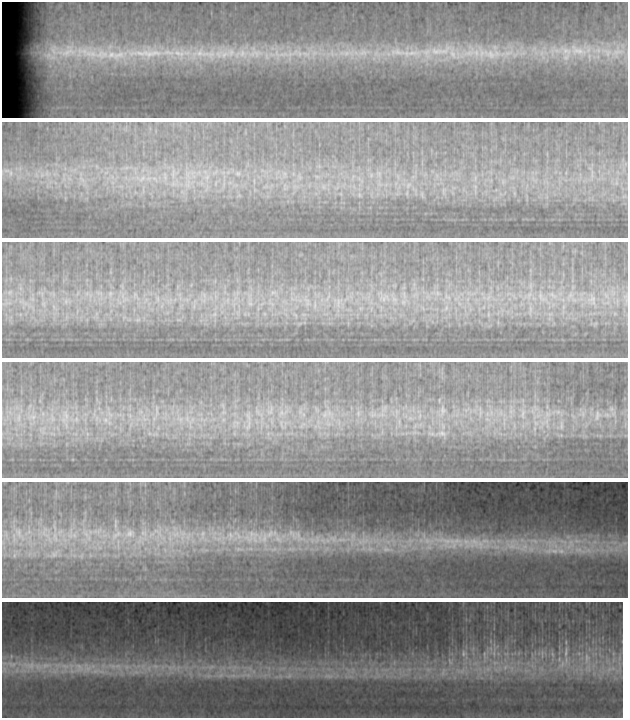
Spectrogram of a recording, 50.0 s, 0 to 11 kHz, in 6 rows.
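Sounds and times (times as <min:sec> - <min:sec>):
light aircraft airscrew noise near: 0:00.2 - 0:50.0.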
